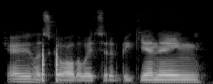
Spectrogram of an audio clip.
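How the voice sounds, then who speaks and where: A man's voice: on the low side, fairly even intonation, quick pace, noisy background. A tired young man with a morning voice, thinking aloud as he streams chess and trails off into mumbles. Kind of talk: casual live-stream commentary.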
